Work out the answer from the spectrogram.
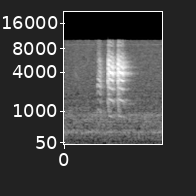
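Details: Zebra finches, pets in a new, bigger cage, bathing there for the first time. A short burst of three nasal calls, the second and third loudest and nearly joined, over low room hum.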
